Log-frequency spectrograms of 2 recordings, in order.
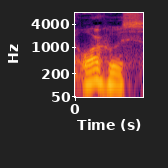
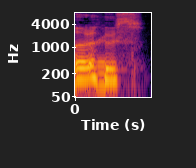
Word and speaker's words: Aarhus: talking to him about when he was in Aarhus, the orchestra in Denmark. That was a beautiful pronunciation. Well, you know, I am Scandinavian. In Aarhus. Aarhus.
